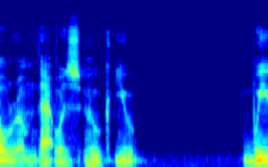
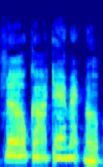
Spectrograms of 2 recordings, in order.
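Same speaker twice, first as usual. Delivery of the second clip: very high mock outburst; screamed denial. Angry host rejects producer's question about the board, screaming. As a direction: snap back in an irate high voice. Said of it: "screaming at me".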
